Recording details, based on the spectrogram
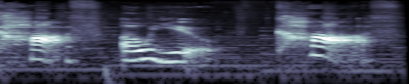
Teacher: The word cough, O-U, cough, has an open ah sound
